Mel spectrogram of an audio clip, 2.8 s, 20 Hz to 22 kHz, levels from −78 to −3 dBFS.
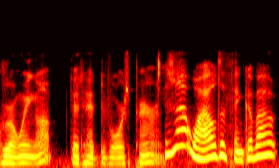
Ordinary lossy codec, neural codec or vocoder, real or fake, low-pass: Opus, 24 kbps; none; real; 7.2 kHz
